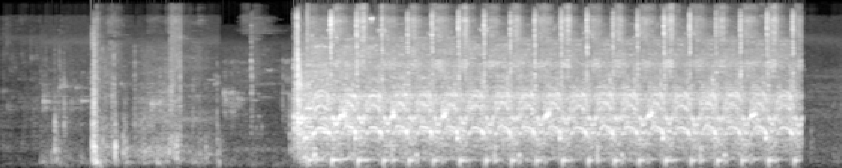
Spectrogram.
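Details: Small Komatsu dozer diesel, just after the head was refitted with the fuel pump confirmed working: steady cranking at about four compressions a second for about five seconds, never catching; it cranks but won't fire.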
